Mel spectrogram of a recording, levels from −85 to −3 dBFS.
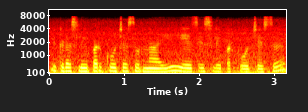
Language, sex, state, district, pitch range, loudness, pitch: Telugu, female, Andhra Pradesh, Sri Satya Sai, 170-190 Hz, -15 LUFS, 180 Hz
